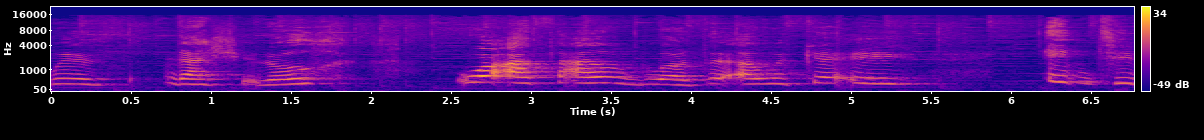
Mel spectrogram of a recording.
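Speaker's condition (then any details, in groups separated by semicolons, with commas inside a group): Cerebral palsy; speech impediment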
